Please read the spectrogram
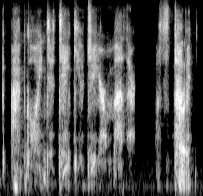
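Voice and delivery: soft, hushed whisper under the breath. Whispering to a biting creature in a game scene: whispering to a creature. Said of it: "I whisper to it".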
